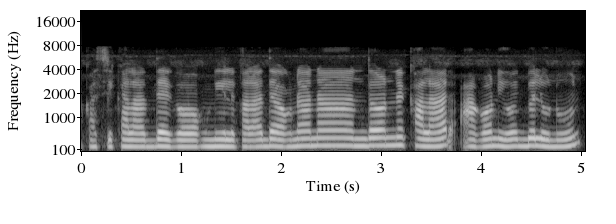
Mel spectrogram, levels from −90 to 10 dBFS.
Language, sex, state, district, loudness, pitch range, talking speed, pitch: Chakma, female, Tripura, Dhalai, -15 LUFS, 185-205 Hz, 155 wpm, 195 Hz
